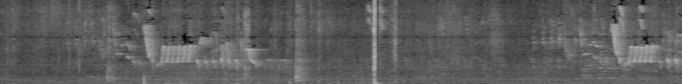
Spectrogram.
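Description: A bird calls twice, each call a quick upward note followed by a fast chattering trill, over a steady low hum. A few sharp knocks sound in between, the loudest about halfway through.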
